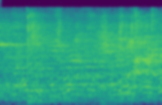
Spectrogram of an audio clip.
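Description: Players and spectators shouting and calling over each other during a futsal game, with one thud of the futsal ball being kicked or bouncing off the court about half a second in.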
